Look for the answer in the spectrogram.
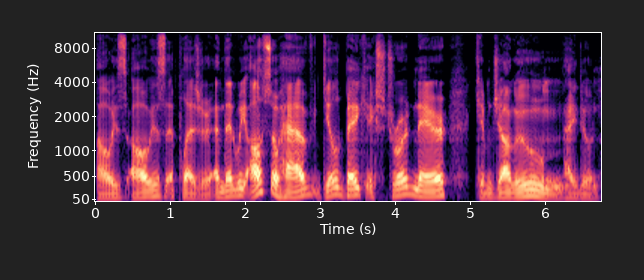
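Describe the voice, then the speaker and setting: A man's voice: sits low, expressive, measured pace, no echo. A man hosting a casual gaming podcast, speaking conversationally into a close mic. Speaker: podcast host.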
